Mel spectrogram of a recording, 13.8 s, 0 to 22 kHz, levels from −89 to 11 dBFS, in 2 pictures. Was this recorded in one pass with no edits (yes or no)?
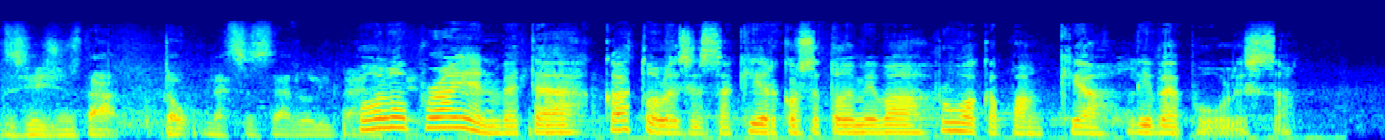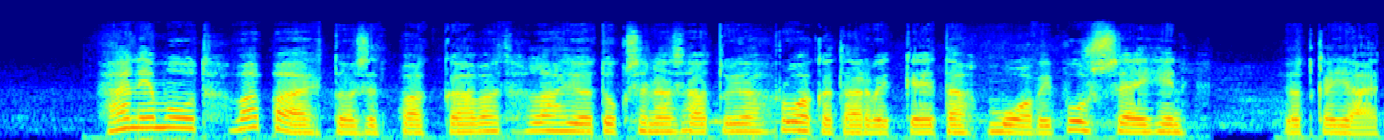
yes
